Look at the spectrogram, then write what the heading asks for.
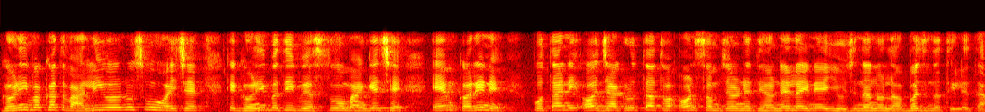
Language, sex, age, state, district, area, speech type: Gujarati, female, 45-60, Gujarat, Surat, urban, spontaneous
